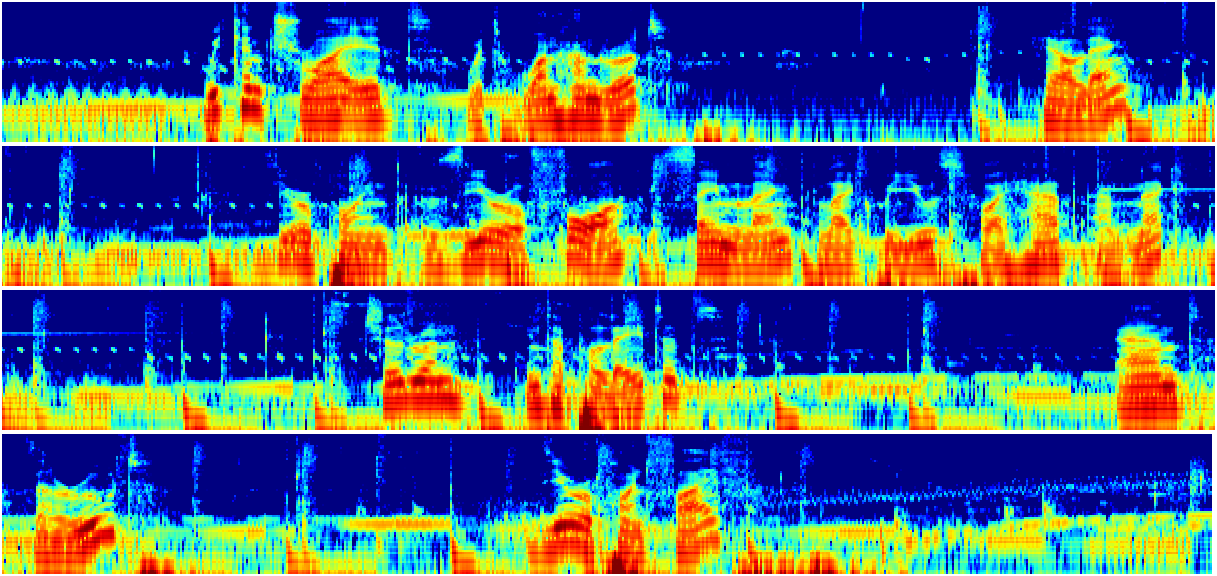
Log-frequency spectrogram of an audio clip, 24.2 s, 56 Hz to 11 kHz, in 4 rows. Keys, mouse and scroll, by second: 1.4 0, 4.5-6.0 drag, 10.0-13.4 scroll down 11, 13.4 click, 14.0-15.5 scroll down 8, 15.5-16.9 scroll down 1, 17.0-18.6 drag, 23.6-24.2 drag.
